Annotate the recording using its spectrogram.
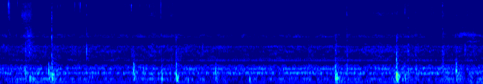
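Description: Faint handling clicks and light knocks as a phone is moved against a microscope eyepiece, over a steady low hum in the room. Two slightly louder knocks come near the end.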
